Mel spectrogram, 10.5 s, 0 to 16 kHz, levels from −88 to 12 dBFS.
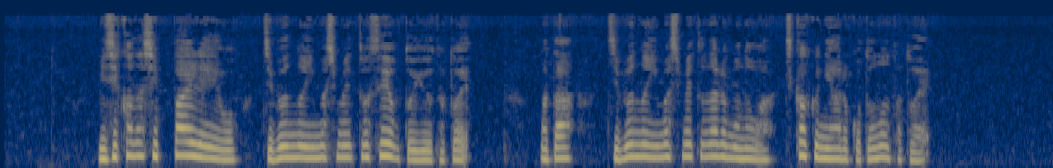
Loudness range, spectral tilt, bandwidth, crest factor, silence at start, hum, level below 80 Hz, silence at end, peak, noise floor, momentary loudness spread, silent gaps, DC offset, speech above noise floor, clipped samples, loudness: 4 LU; -5.5 dB/octave; 11.5 kHz; 16 dB; 1 s; none; -66 dBFS; 1.25 s; -6 dBFS; -66 dBFS; 10 LU; none; under 0.1%; 45 dB; under 0.1%; -22 LUFS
